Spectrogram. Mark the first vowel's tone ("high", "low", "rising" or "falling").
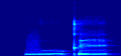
falling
